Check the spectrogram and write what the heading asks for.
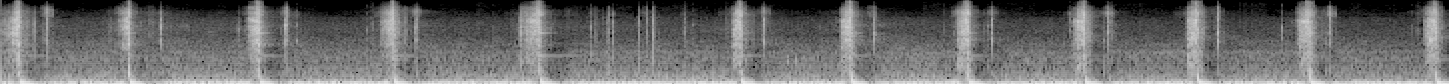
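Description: A lighter being flicked over and over, about a dozen sharp metallic clicks at a fairly steady pace, loud, over a constant low rumbling hum.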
